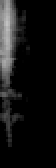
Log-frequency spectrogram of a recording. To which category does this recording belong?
Sound effects > Human sounds and actions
